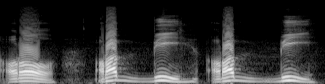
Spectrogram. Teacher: lafal rabbi suara ro-nya ditebalkan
